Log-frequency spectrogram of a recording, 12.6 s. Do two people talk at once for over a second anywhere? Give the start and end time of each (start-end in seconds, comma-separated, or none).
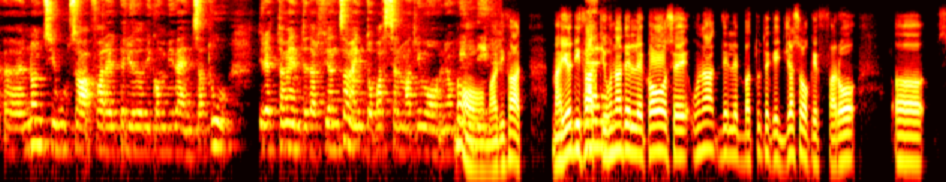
none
